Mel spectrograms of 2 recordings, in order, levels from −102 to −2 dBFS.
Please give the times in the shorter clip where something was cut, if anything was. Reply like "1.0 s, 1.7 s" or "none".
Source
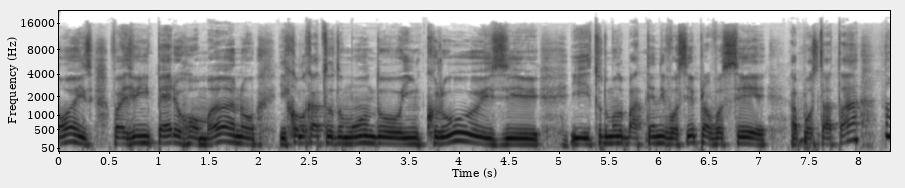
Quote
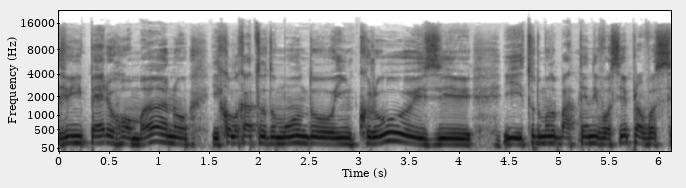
none

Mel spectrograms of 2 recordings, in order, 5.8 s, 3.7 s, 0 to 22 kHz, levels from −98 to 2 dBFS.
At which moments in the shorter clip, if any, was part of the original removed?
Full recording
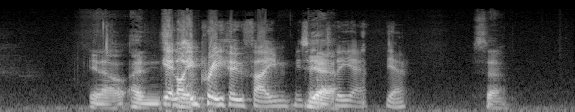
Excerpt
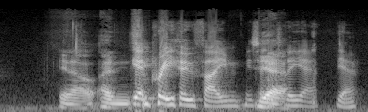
1.4 s

